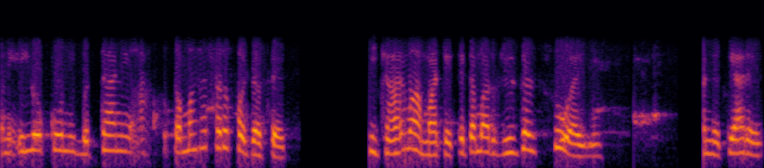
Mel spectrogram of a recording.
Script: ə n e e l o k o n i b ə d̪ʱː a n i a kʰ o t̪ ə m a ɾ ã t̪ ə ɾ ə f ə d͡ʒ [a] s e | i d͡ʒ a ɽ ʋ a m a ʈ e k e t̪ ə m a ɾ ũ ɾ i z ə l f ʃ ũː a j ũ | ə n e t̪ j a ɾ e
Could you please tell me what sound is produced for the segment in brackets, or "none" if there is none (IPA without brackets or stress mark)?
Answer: ə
